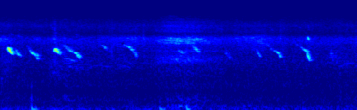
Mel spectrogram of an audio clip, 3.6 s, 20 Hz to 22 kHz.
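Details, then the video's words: Baby chickens two weeks old in a coop on a homestead; soft, high downward-sliding peeps come in loose runs of two or three, with low thumps and quiet background. "2 Week Old Baby Chicks Being Baby Chicks"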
